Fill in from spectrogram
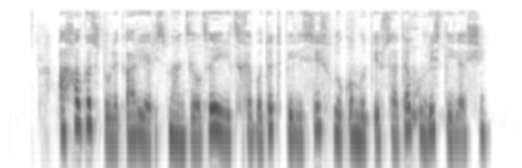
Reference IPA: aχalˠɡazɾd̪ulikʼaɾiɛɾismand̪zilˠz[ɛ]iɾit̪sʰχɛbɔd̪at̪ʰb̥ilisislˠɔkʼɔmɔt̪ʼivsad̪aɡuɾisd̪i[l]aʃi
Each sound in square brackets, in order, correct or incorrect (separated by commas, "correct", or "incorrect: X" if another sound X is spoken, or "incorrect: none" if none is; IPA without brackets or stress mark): correct, correct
